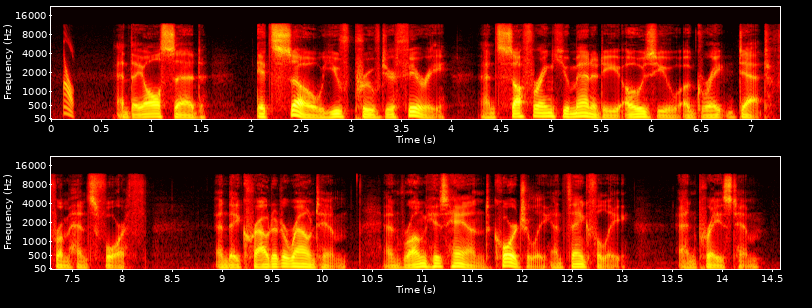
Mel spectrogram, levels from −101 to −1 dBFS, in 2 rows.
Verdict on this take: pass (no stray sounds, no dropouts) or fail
fail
